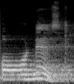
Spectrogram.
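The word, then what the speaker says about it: honest: देखो मैं कैसे बोल रही हूं, ऑनेस्ट.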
